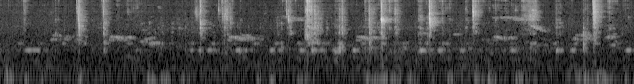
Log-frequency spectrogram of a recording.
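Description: Close-miked chewing of crispy fried frog: sharp crunches roughly every second, some loud and some soft, with wet mouth sounds between them.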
